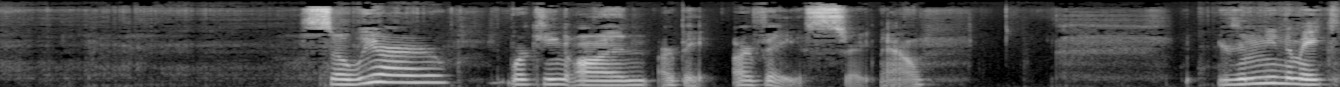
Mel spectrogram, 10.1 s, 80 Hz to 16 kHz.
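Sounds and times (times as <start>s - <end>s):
pencil scratching on paper: 0.0s - 3.7s, 8.8s - 10.0s.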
